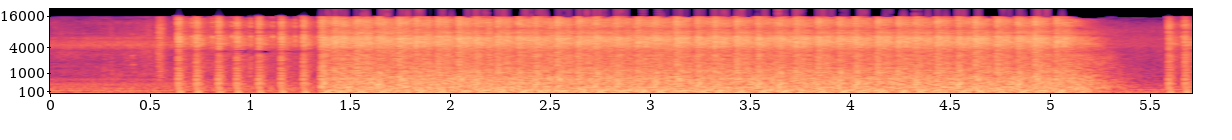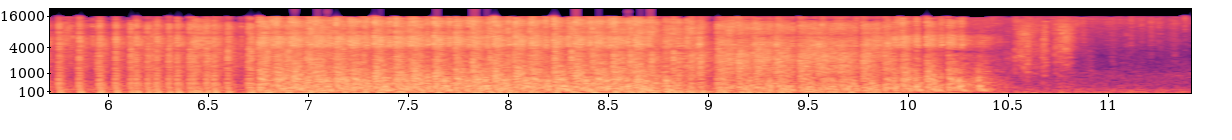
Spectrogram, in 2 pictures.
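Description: A vehicle engine roars loudly as it drives along.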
